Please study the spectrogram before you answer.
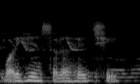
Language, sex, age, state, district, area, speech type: Maithili, female, 60+, Bihar, Araria, rural, spontaneous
